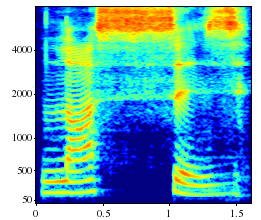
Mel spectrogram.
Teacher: And with voicing, j, j. So these you have to move your tongue down and back up again, and it creates the extra syllable uz.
